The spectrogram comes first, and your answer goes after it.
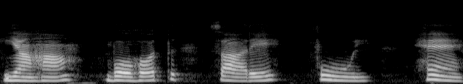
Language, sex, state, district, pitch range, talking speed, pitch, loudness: Hindi, female, Chandigarh, Chandigarh, 175-210 Hz, 65 wpm, 185 Hz, -17 LUFS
